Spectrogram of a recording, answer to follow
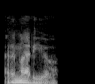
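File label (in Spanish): "armario", español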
